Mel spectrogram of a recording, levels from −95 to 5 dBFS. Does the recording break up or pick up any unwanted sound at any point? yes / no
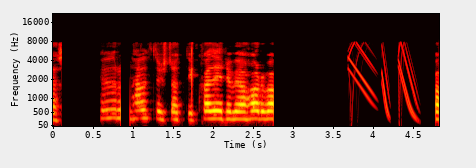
yes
